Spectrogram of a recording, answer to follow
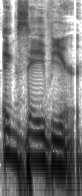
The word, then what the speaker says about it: Xavier: In English, it is Xavier. Like when like for X-Men, you don't say Professor Charles Xavier. You say Professor Charles Xavier, not Xavier.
